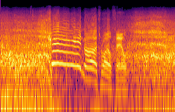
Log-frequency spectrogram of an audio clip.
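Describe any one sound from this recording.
A train horn blares and drops in pitch as it passes.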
